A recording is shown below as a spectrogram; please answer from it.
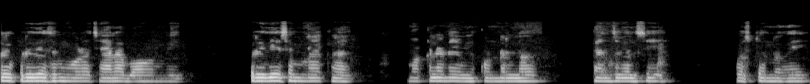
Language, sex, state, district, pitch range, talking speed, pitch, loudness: Telugu, male, Andhra Pradesh, Srikakulam, 145-155 Hz, 75 wpm, 150 Hz, -16 LUFS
